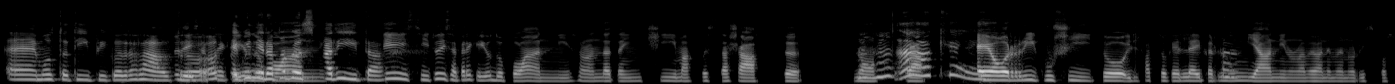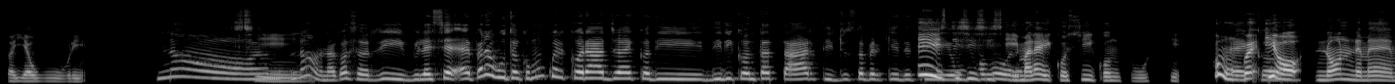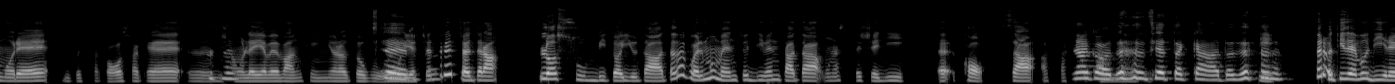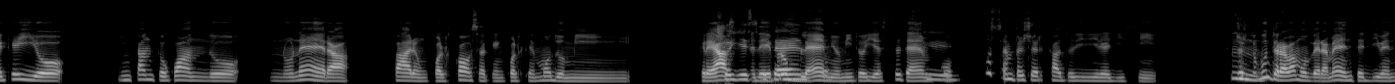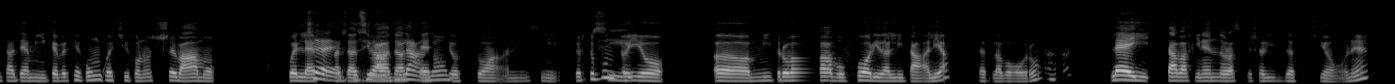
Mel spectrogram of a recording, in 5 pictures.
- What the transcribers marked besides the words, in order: surprised: "ah, okay!"; drawn out: "No"; "chiederti" said as "chiedetti"; chuckle; other background noise
- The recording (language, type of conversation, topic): Italian, podcast, Come decidi quando dire no senza ferire gli altri?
